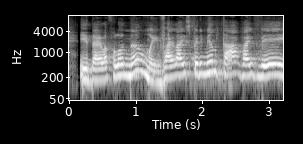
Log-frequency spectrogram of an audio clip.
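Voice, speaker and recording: Despite noticeable background noise, a woman with a fairly high pitch speaks at a moderate pace with lively intonation. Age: 60s. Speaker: retired social worker, jiu-jitsu practitioner. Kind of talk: interview.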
